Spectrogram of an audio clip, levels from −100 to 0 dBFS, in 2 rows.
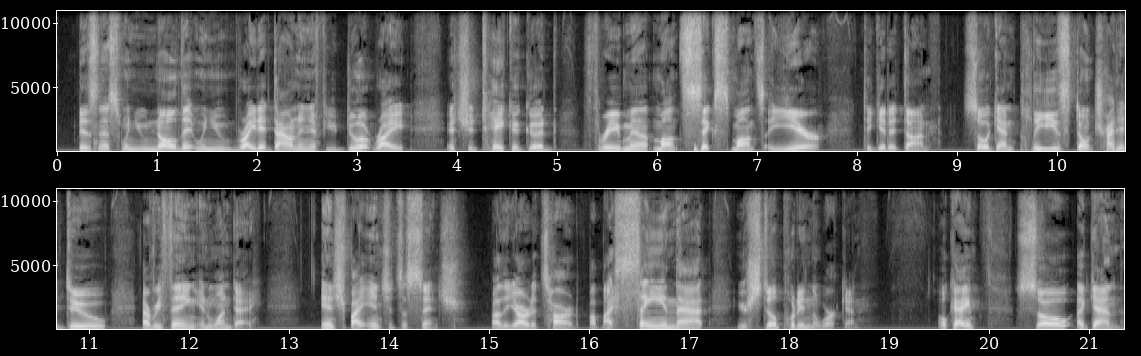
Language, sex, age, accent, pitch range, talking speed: English, male, 40-59, American, 80-120 Hz, 185 wpm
